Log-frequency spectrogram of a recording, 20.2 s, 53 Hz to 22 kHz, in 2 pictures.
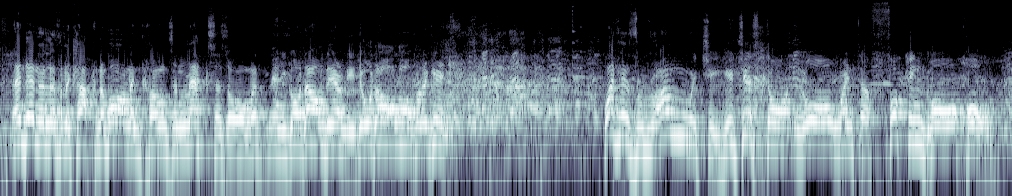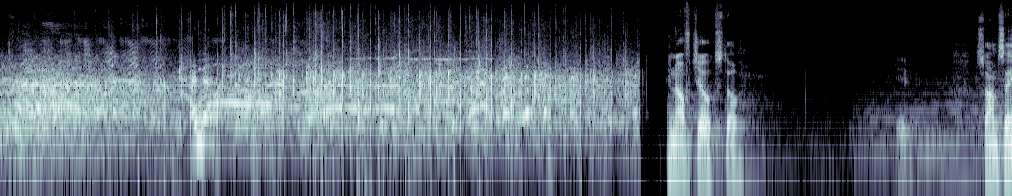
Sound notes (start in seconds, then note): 10.2 guests laughing; 11.1 guests clapping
